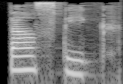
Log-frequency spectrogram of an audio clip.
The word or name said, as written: Valspeak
